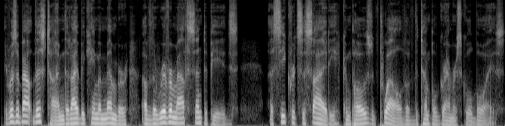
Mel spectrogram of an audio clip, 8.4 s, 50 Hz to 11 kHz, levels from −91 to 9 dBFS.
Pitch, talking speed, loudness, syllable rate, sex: 115 Hz, 185 wpm, -19 LUFS, 5.7 syllables/s, male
